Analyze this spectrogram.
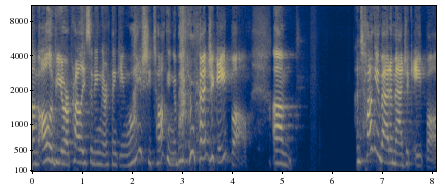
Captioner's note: laughter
